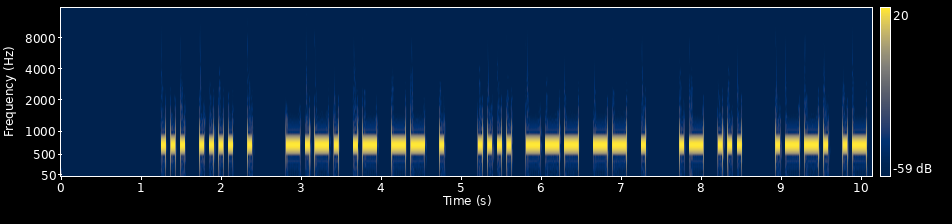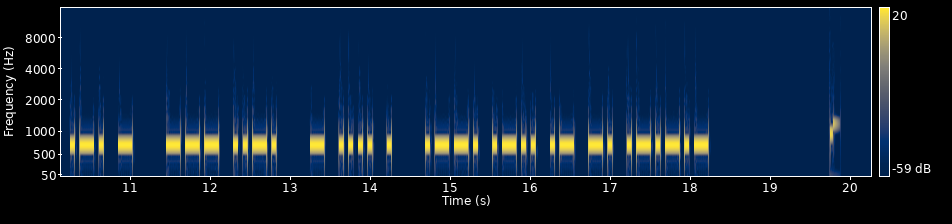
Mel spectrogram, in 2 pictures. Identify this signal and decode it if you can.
Morse code, heard as a keyed tone, about 20 wpm, 700 Hz. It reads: SHE CAME HOME AS PART OF THE PLAN.
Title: Sentences with 4-Word Phrases - Spoken Beginning - 20wpm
